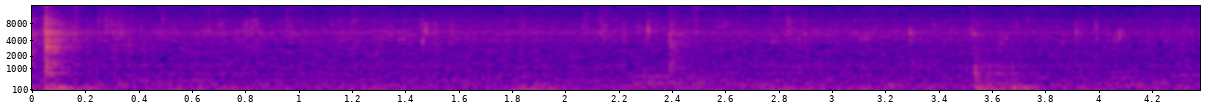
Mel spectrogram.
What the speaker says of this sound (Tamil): பனியார சட்டியில் பனியாரம் போல் ஊற்றி வச்சுருக்கேன்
